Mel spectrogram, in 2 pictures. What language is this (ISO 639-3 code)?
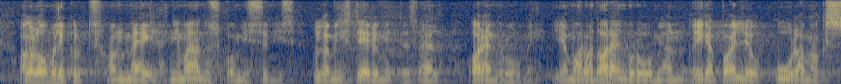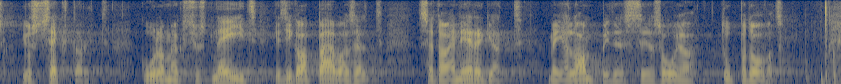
est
